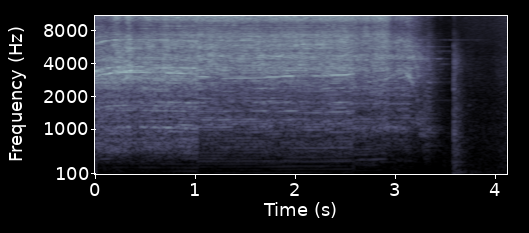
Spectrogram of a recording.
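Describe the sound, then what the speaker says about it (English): Circular saw cutting a curve in wooden trim during a boat refit, a loud continuous rasping buzz of blade through wood lasting several seconds, then the motor cutting off and a short knock as it stops. "I can actually cut that curve with a circular saw more accurately than I can with a jigsaw"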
